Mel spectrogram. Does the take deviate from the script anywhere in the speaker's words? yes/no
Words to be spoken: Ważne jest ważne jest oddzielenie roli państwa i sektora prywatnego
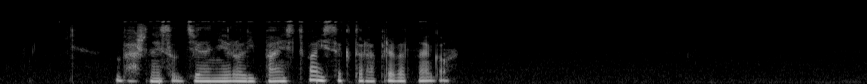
yes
